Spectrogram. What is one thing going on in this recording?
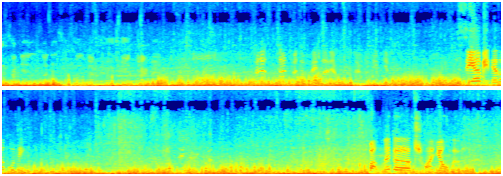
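Wind rumbles loudly across the microphone out on open water.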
